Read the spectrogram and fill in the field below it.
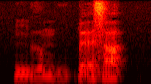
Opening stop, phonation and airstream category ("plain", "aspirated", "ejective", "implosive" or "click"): implosive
